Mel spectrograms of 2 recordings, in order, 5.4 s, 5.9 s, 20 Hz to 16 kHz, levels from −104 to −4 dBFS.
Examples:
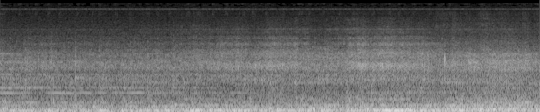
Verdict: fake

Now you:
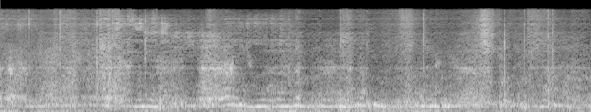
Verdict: fake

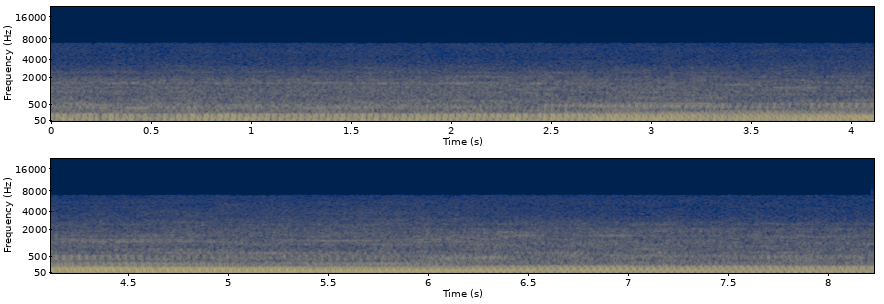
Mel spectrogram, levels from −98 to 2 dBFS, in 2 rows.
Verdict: fake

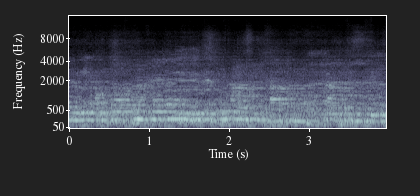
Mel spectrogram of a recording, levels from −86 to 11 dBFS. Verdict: fake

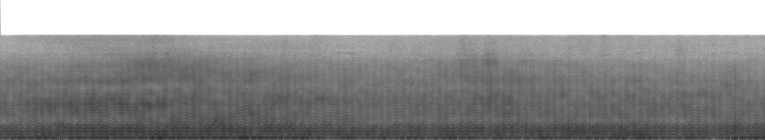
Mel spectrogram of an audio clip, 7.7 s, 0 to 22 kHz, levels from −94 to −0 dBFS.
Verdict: fake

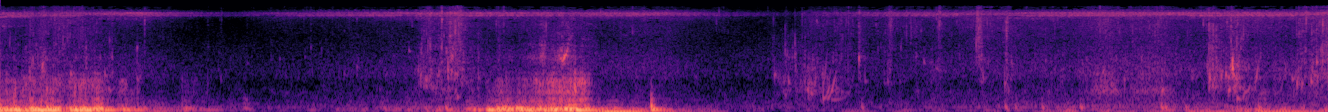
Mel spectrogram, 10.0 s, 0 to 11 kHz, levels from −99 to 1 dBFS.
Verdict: real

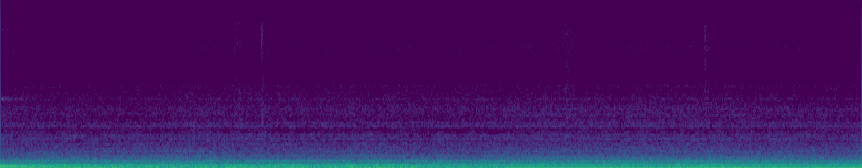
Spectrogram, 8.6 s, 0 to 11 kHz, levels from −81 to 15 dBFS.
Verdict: real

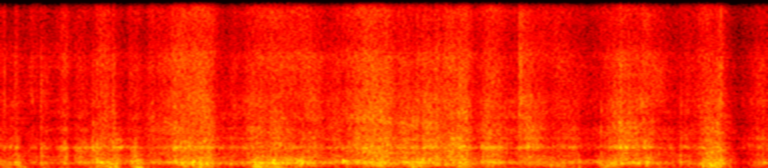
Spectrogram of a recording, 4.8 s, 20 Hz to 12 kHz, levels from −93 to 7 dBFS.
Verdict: fake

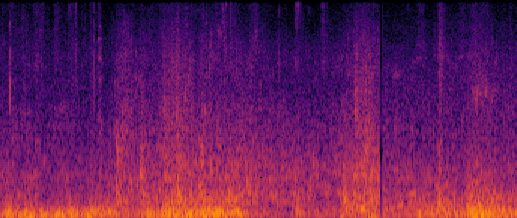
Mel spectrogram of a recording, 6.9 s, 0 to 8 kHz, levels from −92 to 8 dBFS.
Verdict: real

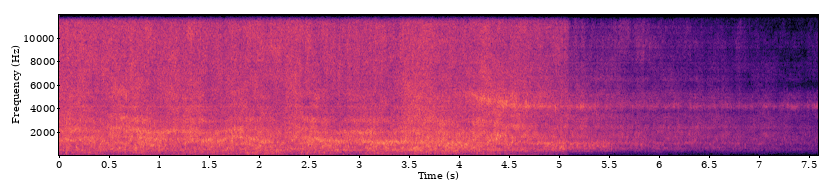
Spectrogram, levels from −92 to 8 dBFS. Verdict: fake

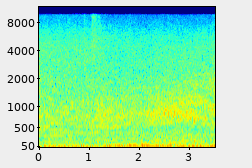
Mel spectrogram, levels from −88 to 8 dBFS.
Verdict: real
